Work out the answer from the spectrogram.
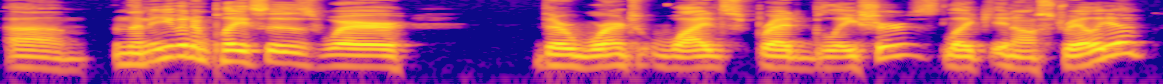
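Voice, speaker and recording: A man co-hosting a podcast, explaining things in a loose, informal way and filling pauses with many ums, uhs and likes. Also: medium pitch, big pitch swings. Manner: rambling, many ums and uhs, self-correcting; loose and informal, uses "like" often. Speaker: podcast co-host explaining paleontology. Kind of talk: casual educational podcast chat.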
